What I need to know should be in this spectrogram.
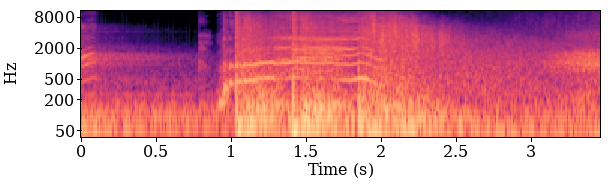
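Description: A cartoon creature screams loudly in a high, strained voice.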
